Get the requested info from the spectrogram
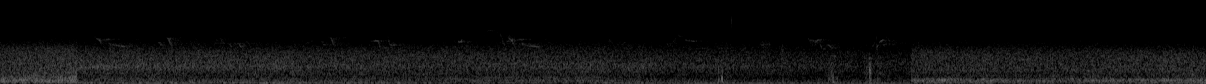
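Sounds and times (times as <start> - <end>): small birds chirping: 0.8 - 9.2.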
